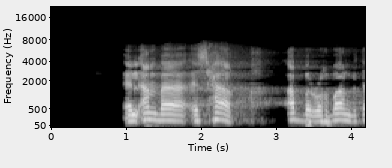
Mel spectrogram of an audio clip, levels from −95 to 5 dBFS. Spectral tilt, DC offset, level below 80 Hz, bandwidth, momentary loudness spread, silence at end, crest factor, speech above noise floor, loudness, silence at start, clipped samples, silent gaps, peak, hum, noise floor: -4.5 dB/octave; under 0.1%; -46 dBFS; 7 kHz; 8 LU; 0 s; 16 dB; 26 dB; -15 LUFS; 1 s; under 0.1%; none; 0 dBFS; none; -41 dBFS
